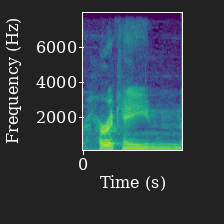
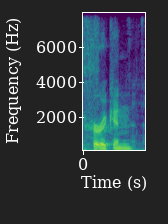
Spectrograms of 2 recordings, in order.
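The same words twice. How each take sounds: First: The word is said the common, usual way. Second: The word is said the local Utah way.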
